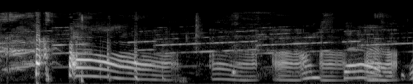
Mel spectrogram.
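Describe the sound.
A shrill fire alarm sounds in repeated wavering bursts, its pitch stepping and sliding, fairly loud, with a voice heard alongside it; it goes off while the stove is being cleaned.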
